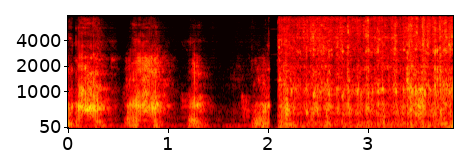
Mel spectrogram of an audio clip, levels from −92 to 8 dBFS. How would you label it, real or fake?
fake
